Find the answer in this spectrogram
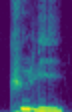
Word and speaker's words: Cully: U is basically your mouth is pretty closed up. It's a small opening of your mouth and your jaws drop. So it goes like U. I know it's a very foreign sound. U. And then it goes into the banana smile, the E. The letter Y in French is pronounced E.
